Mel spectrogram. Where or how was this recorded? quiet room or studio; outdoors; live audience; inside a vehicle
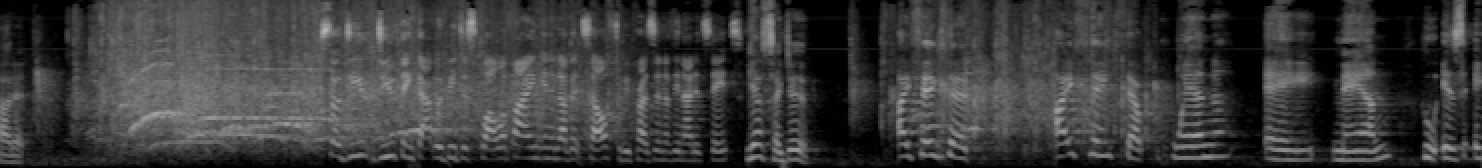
live audience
